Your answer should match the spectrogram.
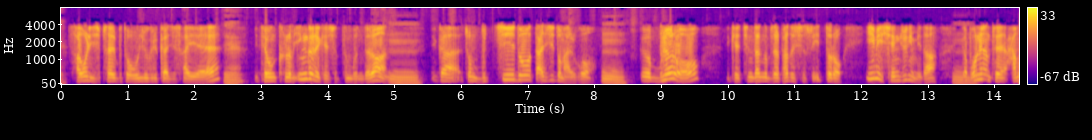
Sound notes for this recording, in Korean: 전화연결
